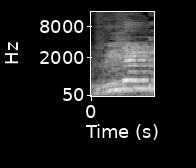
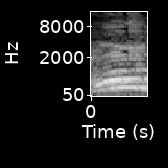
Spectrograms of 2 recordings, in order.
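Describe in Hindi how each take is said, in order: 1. यह 'n't' से पहले 'will' वाली आवाज़ रखता है। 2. इसमें 'o' स्वर है, यह 'won't' जैसा सुनाई देता है। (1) "विलंट नहीं होता है" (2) "ओंट होता है"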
